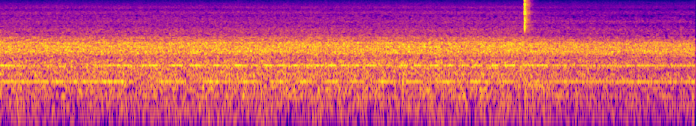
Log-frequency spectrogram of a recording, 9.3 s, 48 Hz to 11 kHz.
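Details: Two ACMEMATION 120mm 4-pin PWM PC case fans (2700 RPM max) running together: steady, even whoosh of air with a faint constant hum and no ticking or rubbing; normal fan noise.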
